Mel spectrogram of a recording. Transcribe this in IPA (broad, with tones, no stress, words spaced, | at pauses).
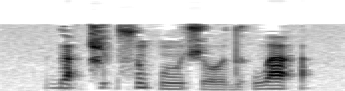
ɡä˦ʔt͡ɕʊ˦ʔsũ˦˨pũ˨ ʃo˨ʊ̯dʊ˦ʔ wä˦ʔ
